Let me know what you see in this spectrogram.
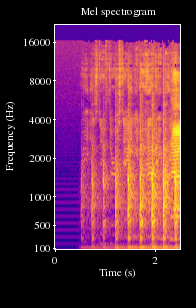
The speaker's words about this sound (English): No, you got to knock. You got to say it real loud. Now keep knocking while you're saying it. There you go. Now do it again, only louder.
